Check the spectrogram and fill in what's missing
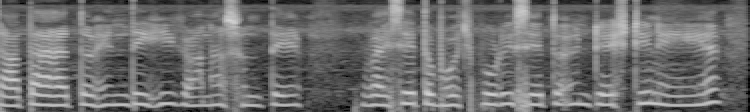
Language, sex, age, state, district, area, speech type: Urdu, female, 18-30, Bihar, Supaul, rural, spontaneous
